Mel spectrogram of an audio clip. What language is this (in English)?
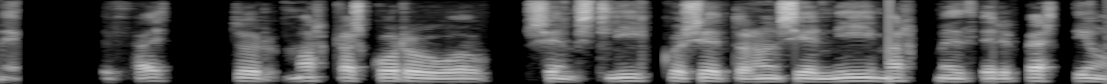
Icelandic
